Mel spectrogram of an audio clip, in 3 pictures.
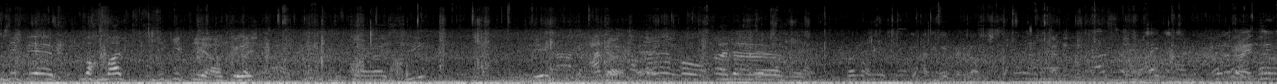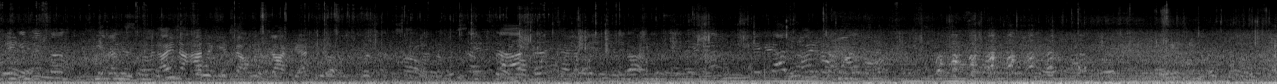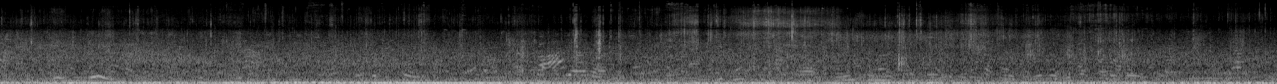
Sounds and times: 0.0s people 38.3s

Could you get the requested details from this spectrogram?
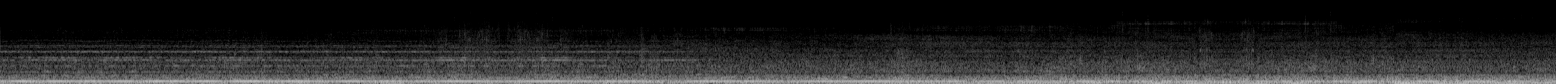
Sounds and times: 0.0s Waves of the Seine 15.5s
4.7s tourist cruisers 15.5s

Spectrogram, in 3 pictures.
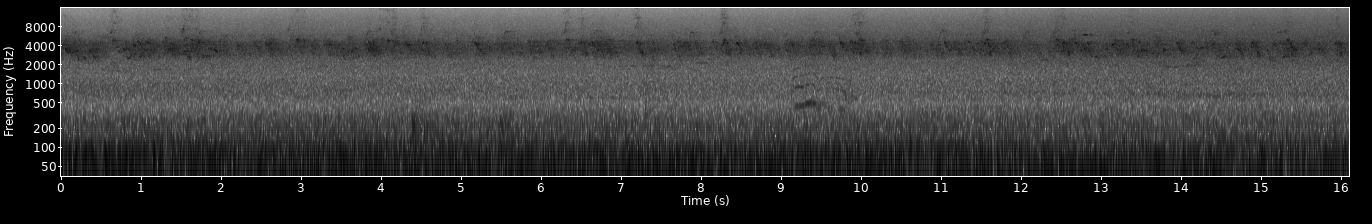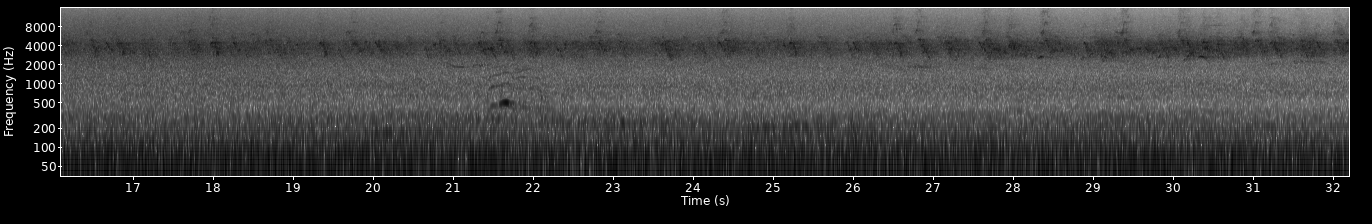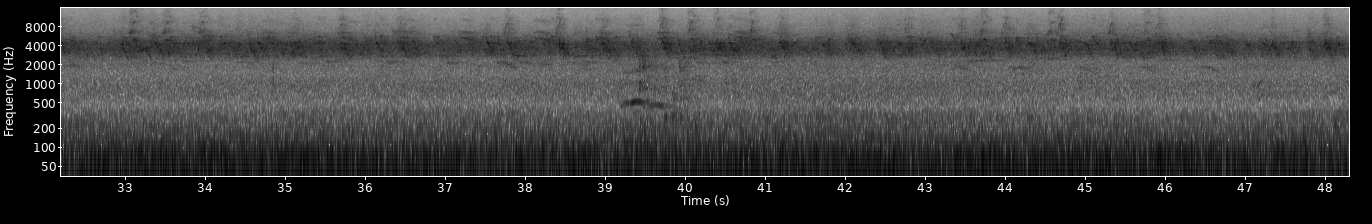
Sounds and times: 5.9s sad voices of caged birds 31.5s
36.4s sad voices of caged birds 48.3s

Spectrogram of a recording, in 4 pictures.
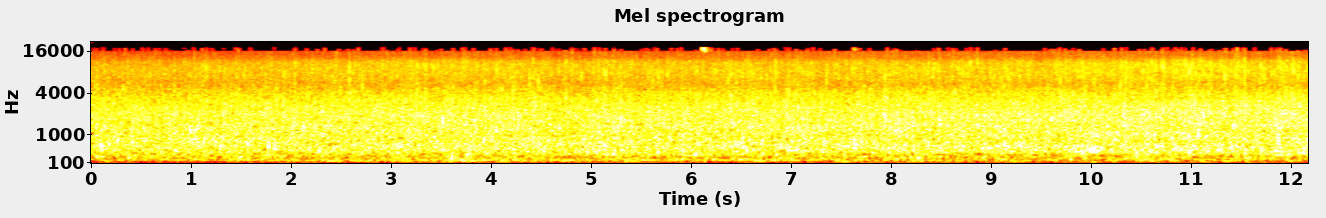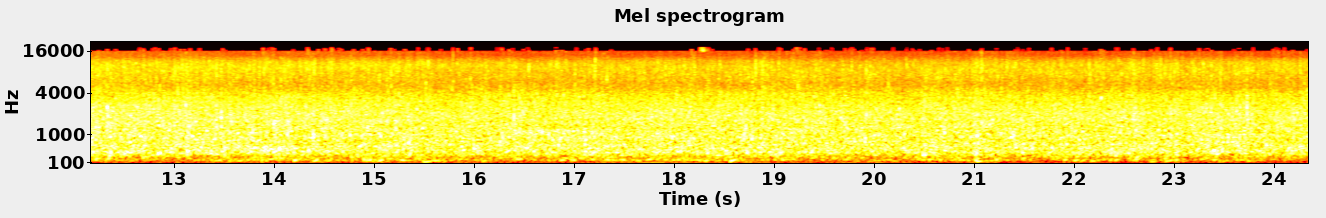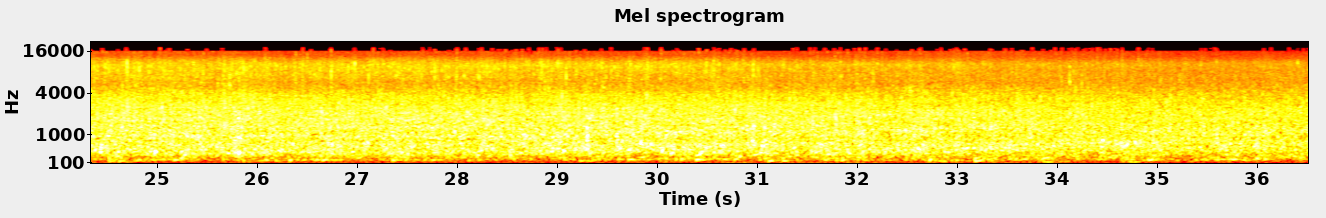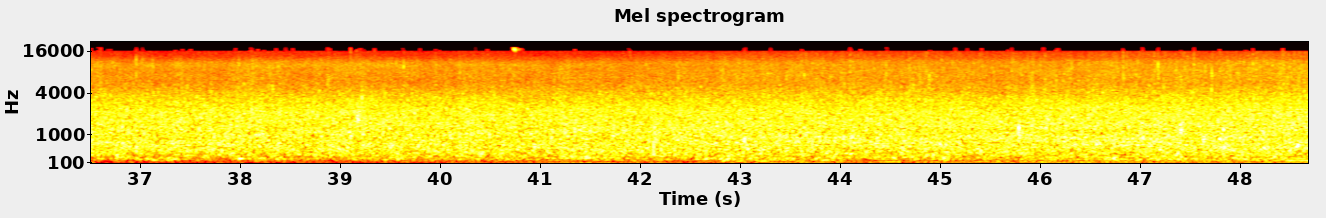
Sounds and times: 0.0s river 48.6s

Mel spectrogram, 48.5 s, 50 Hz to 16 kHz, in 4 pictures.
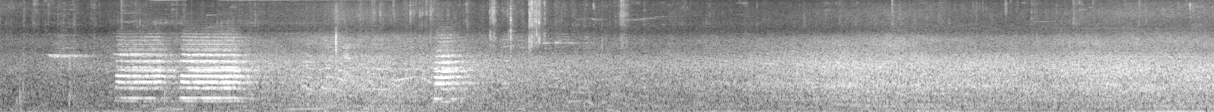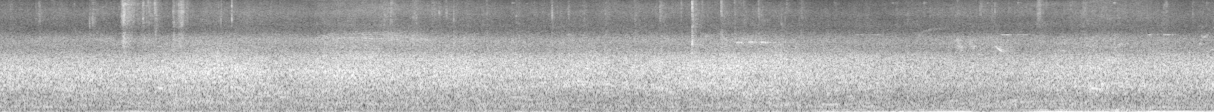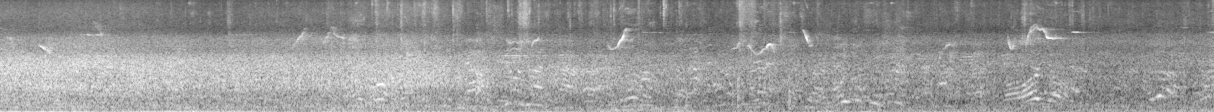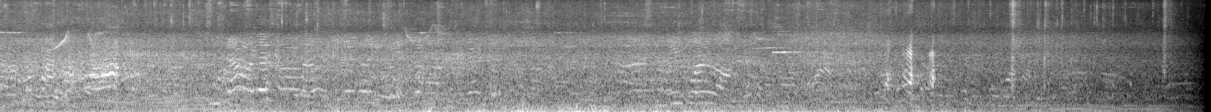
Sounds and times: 0.0s Traffic Sound 48.4s
0.0s Walking on the street 48.5s

